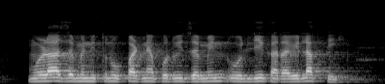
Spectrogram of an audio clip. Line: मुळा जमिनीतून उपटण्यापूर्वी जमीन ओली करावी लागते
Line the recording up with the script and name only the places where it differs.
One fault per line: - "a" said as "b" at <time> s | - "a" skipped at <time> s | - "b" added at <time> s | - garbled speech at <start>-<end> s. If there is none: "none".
none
